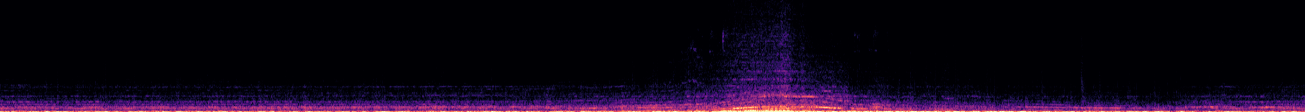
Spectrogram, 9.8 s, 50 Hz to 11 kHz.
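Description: A V8-swapped Subaru BRZ with a 1UZ engine accelerates hard with some wheel spin, the rumbling engine note rising loudly to a peak mid-clip and then easing off, heard close from inside the car.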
